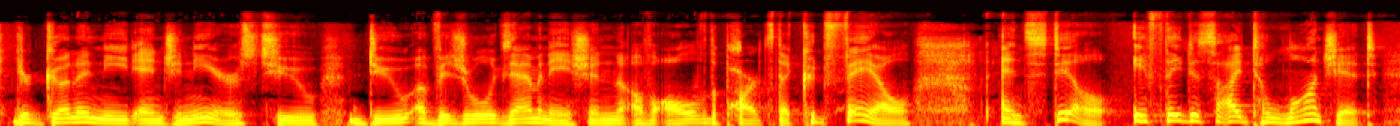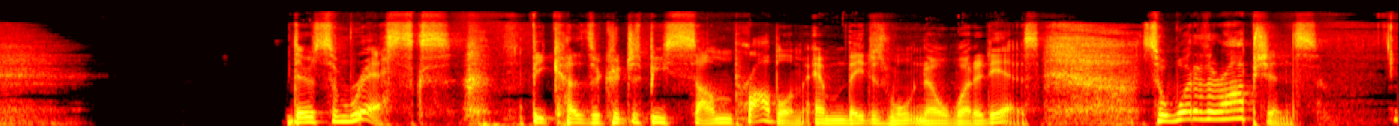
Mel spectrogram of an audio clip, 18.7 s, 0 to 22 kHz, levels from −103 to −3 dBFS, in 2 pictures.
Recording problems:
squashed, flat; somewhat

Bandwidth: 14.5 kHz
